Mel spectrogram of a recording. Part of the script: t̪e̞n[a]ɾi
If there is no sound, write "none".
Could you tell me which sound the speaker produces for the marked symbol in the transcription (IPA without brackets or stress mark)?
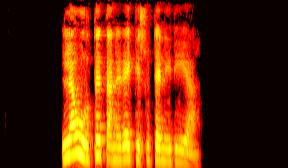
i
